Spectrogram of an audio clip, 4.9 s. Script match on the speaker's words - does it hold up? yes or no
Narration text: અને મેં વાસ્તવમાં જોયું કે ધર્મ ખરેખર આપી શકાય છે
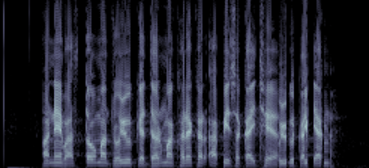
no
